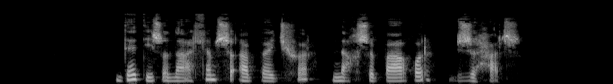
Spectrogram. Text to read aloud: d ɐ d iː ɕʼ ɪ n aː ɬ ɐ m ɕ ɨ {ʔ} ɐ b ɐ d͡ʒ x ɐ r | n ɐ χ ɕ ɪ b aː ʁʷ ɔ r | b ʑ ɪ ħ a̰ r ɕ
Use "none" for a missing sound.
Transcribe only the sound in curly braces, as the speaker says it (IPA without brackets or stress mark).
ʔ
